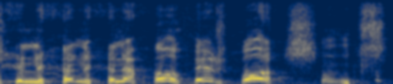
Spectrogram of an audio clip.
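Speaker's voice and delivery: high, laughing no no; laughing denial. Real, not acted. Streamer laughing at own mistake, high giggly denial.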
